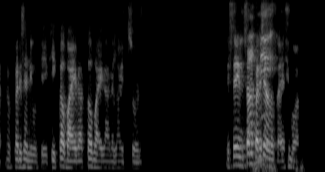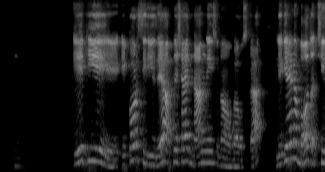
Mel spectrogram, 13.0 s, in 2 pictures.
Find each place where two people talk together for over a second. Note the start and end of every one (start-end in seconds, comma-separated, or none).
none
